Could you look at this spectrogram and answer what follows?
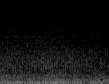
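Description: Propeller aircraft engines drone in a naval battle video game, a steady low buzzing hum held evenly and faint throughout.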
